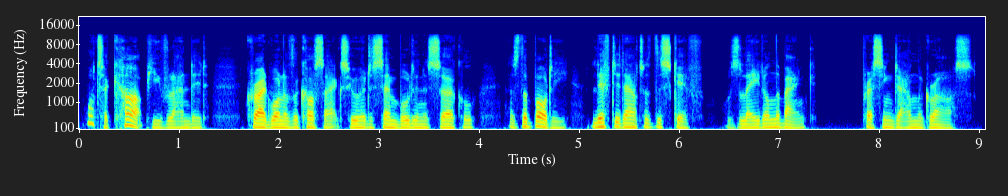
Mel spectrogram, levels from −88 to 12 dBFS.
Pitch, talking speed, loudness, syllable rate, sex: 120 Hz, 220 wpm, -22 LUFS, 5.9 syllables/s, male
